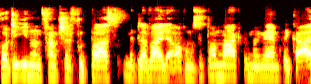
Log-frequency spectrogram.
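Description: A man with a fairly high pitch, very fast and monotone with flat intonation. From Bavaria, partly raised abroad. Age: 30s. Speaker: sports marketing agency executive. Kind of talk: podcast interview. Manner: hesitant, many fillers.

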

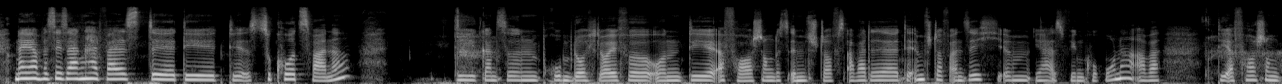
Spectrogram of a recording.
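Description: Speaking in a normal speaking voice, a woman keeps a medium pitch and a moderate pace. Her pitch varies in an ordinary way. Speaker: podcast host and social worker. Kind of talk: casual chat. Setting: studio.

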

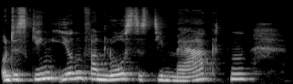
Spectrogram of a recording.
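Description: Dark, mellow tones from a woman, somewhat breathy, with ordinary pitch variation. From Germany, Bergstraße region (Hesse/Baden border). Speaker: dating and relationship coach. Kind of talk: casual interview.

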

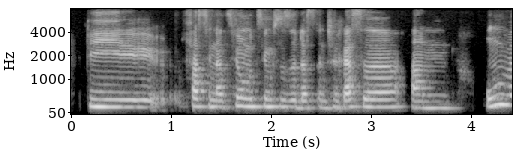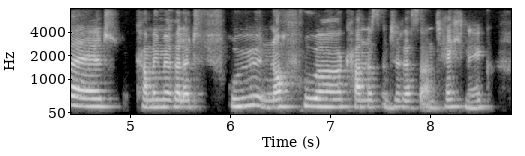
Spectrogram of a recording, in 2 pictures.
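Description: A woman talks at a very slow pace and medium pitch in a monotone, flat intonation. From northern Germany, Bremen area. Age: 20s. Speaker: environmental engineer, recent graduate. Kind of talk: expert interview.

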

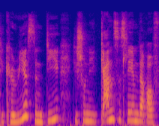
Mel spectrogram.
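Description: A woman with an ordinary speaking voice talks at a moderate pace, fairly high in pitch and with ordinary pitch variation. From Hesse, Germany. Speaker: podcast co-host. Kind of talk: casual chat.

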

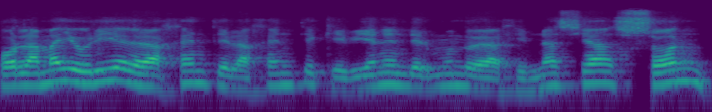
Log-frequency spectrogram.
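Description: Lively intonation marks this man's high-pitched voice, which has a dark, mellow tone. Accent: French. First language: French (speaking Spanish). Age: 60s. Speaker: gymnastics coach. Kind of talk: interview. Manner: halting.

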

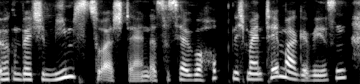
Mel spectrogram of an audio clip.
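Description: A woman talks very fast at a medium pitch, the sound dry and close with no echo. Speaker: data analytics team lead. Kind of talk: casual interview chat. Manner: animated, chatty, laughs often.

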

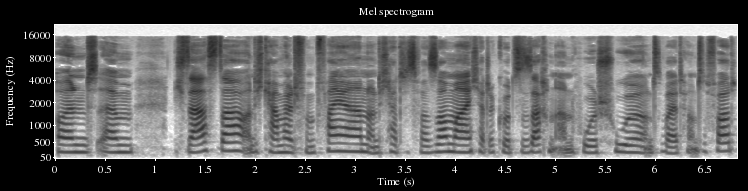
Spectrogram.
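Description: A woman's plain, everyday voice, fairly high in pitch, fairly quick and fairly even in intonation, on a very clean recording with a silent background. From Germany, Hanover. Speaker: true crime podcast host. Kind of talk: casual chat.

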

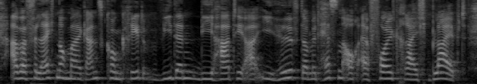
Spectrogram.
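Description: A woman speaks very slowly in a fairly high, flat monotone, with hardly any pauses. Her loudness stays very even throughout. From Offenbach, Hesse, Germany (born in Istanbul). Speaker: radio and TV presenter. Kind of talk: interview.

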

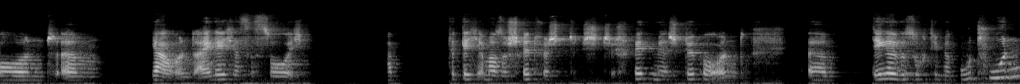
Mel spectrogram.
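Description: A woman with a fairly high pitch and a bright, sharp tone talks at a fairly slow pace, leaving long, frequent pauses. Her pitch variation is ordinary, while her loudness swings widely. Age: 40s. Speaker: widow sharing her grief story. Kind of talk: personal testimony in interview. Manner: hesitant, many fillers.

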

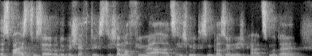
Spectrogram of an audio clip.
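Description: This man's voice sits fairly high and has vocal fry. His pitch swings very widely. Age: 50s. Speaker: financial advisor. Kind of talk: casual interview.

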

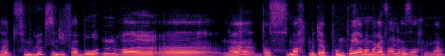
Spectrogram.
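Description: The man has an unremarkable speaking voice, fairly high in pitch, with lively intonation, a moderate pace and hardly any pauses. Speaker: podcast co-host, father. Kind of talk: casual chat. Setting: video call. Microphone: mic very close to mouth.

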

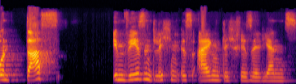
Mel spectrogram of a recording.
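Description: Her bright, sharp tone stays monotone and flat as this woman talks at a fairly slow pace in a medium pitch. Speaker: resilience coach. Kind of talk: casual interview.

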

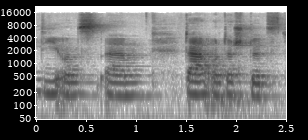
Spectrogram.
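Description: A woman speaks very slowly at a medium pitch. Noticeable background noise and audible room echo surround her voice. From northern Germany, near Lübeck. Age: 30s. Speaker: architect and charity project founder. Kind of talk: interview. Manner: hesitant with many fillers.

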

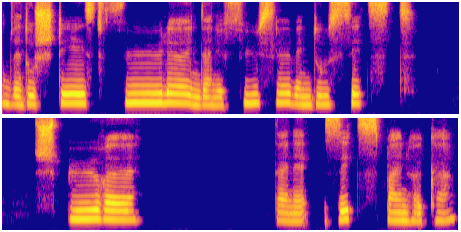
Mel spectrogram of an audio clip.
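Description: Speaking very slowly with long, frequent pauses, a woman holds a flat monotone at medium pitch, her dark, mellow tone recorded dry and close with no echo. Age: 50s. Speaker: spiritual podcast host. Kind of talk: guided meditation.

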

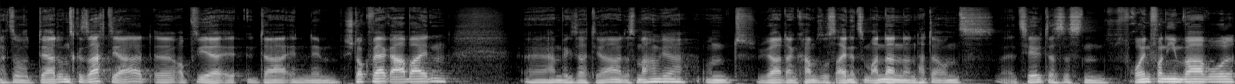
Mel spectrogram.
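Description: Speaking with an unremarkable speaking voice, a man keeps a fairly low pitch, a moderate pace and ordinary pitch variation. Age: 40s. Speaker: crime scene cleaning operations manager. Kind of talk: casual chat.

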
